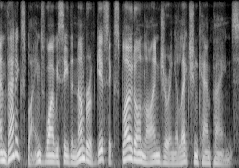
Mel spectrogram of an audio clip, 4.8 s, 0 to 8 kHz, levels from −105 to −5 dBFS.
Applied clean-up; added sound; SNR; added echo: none; none; none; none.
